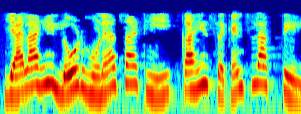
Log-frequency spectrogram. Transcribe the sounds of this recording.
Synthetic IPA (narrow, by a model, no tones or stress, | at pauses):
jalaɦiːloɽɦoɳjasaʈiːkaɦiːsekəɳɖslaɡ̚t̪iːl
